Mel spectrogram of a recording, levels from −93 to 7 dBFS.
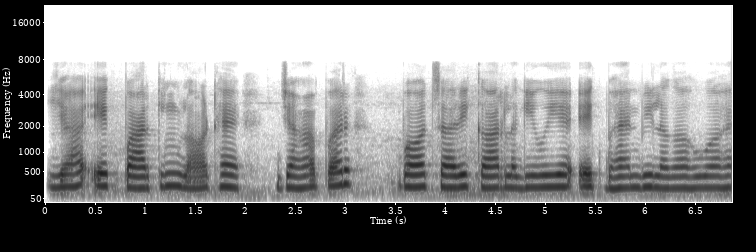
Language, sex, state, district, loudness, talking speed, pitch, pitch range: Hindi, female, Jharkhand, Ranchi, -16 LUFS, 165 wpm, 215 Hz, 205-225 Hz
